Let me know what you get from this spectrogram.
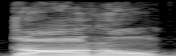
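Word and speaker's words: Domhnall: uh Brennan Gleason's son, Donald Gleason. Kind of looks like Donald Gleason or Donal Gleason I think is how his name is actually pronounced.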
